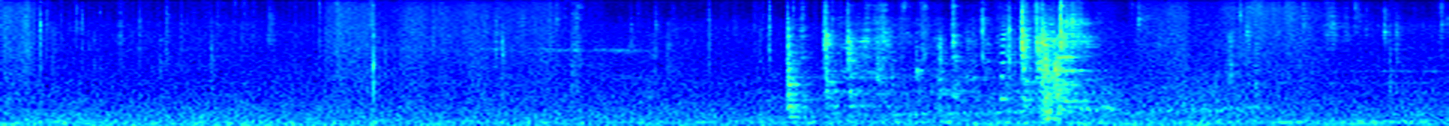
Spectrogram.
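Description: A fire crackles softly in a stove.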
